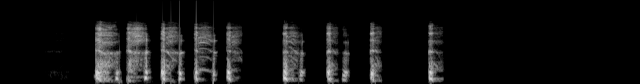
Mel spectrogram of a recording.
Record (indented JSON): {
  "cough_length": "6.4 s",
  "cough_amplitude": 32767,
  "cough_signal_mean_std_ratio": 0.3,
  "survey_phase": "beta (2021-08-13 to 2022-03-07)",
  "age": "65+",
  "gender": "Female",
  "wearing_mask": "No",
  "symptom_none": true,
  "smoker_status": "Never smoked",
  "respiratory_condition_asthma": false,
  "respiratory_condition_other": false,
  "recruitment_source": "REACT",
  "submission_delay": "2 days",
  "covid_test_result": "Negative",
  "covid_test_method": "RT-qPCR",
  "influenza_a_test_result": "Negative",
  "influenza_b_test_result": "Negative"
}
